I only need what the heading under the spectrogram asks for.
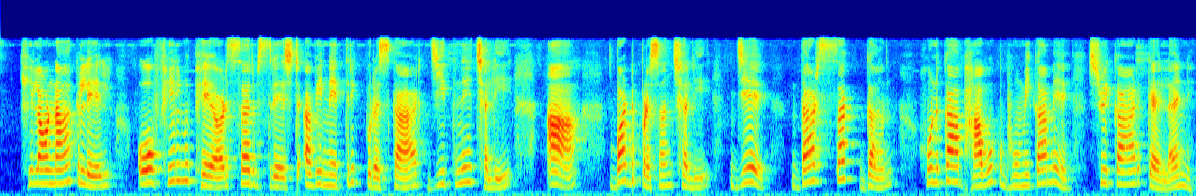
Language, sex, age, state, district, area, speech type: Maithili, female, 45-60, Bihar, Madhubani, rural, read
